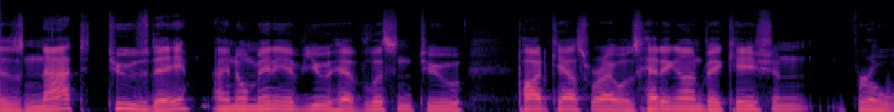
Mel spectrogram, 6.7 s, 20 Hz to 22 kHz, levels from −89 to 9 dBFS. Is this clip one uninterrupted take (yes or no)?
no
